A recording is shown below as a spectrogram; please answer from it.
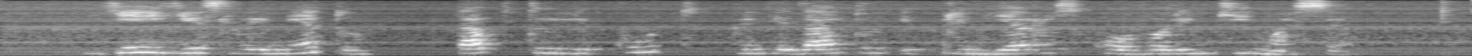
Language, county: Lithuanian, Vilnius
